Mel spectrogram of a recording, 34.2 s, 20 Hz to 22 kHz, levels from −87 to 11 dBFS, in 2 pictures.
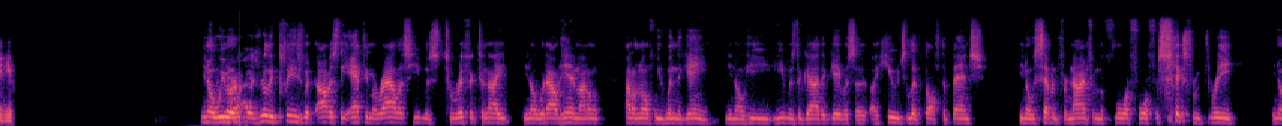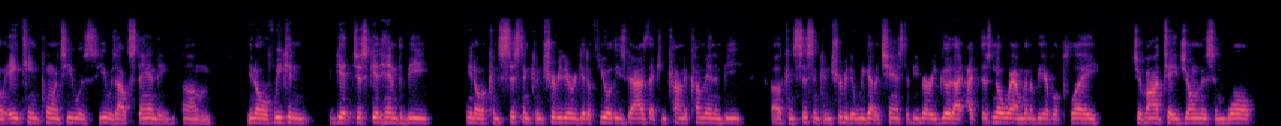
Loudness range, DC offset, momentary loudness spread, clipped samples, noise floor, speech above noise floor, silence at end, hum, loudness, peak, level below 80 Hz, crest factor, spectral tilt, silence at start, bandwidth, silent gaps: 5 LU; under 0.1%; 9 LU; under 0.1%; under -90 dBFS; over 64 dB; 0.4 s; none; -27 LUFS; -6 dBFS; -72 dBFS; 22 dB; -4.5 dB/octave; 0 s; 12.5 kHz; 0.23-0.27 s, 0.46-2.03 s, 2.27-2.34 s, 13.38-13.58 s, 16.70-16.96 s, 23.02-23.28 s, 31.90-32.18 s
